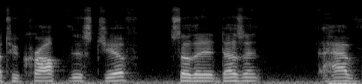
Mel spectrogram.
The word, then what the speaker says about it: GIF: And I want to figure out how to crop this GIF so that it doesn't have the caption that's on it.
